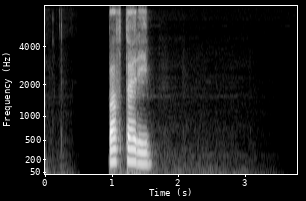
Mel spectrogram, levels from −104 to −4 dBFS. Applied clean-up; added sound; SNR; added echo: neural mask model DeepFilterNet 3.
